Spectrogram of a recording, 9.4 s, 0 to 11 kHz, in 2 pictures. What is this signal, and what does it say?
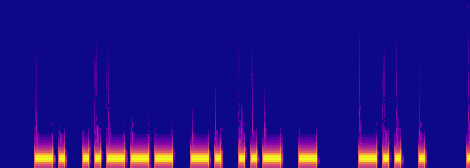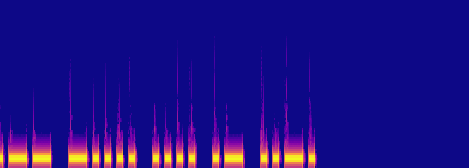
Morse code, heard as a keyed tone, about 21 wpm, 700 Hz. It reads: N2NUT DE W6HAF
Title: USA Callsign DE Callsign - 5 Characters - 20wpm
